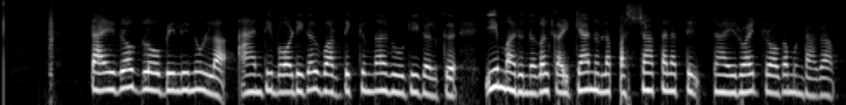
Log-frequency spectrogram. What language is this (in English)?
Malayalam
